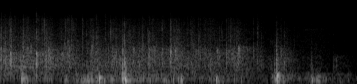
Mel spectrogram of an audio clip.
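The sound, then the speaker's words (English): Applause from the audience at a Christmas Eve church service, greeting a child helper. Dense, steady clapping with a few sharper claps standing out, easing off toward the end. “Thank you so much for your help. You can go back with mom and dad now. Give it up for our helper.”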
